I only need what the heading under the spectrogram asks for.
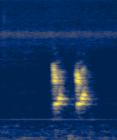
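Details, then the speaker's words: Car lock signal with malfunctioning lock chime, before replacing chime sound file via USB: on locking, two short sharp chirps a quarter second apart with no horn blast; chirp only. "And when I lock it, it only makes the chirping noise."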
